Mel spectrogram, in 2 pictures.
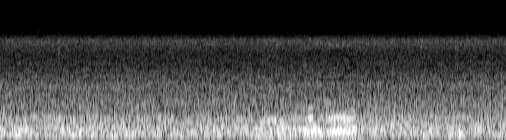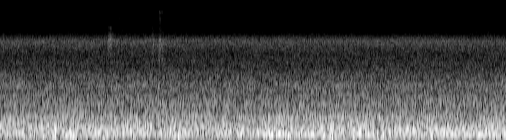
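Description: A steady low machine hum runs throughout. About six seconds in come two faint, brief hisses from a cologne atomiser being sprayed onto the forearm.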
